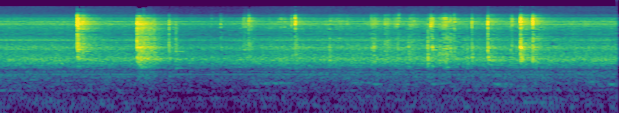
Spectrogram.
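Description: Metal spatulas scrape and clack on a cold steel plate.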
